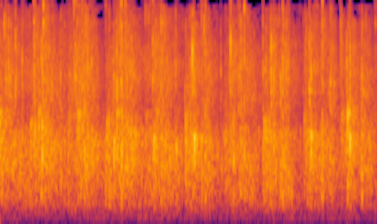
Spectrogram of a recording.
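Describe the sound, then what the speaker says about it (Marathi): An audience at a college prize-giving applauds a student who placed third, with dense, steady clapping from many hands that fills the room evenly from start to finish. "जोरदार टाळ्या वाजवून तिचे आपण कौतुक करूया"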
